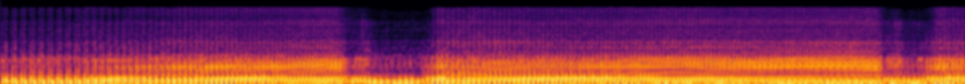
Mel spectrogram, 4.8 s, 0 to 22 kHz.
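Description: A motorcycle converted to an automatic transmission accelerates hard from 0 to 60, its engine note climbing steadily and loudly, with a short dip partway through before it winds up again, close and without talk.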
